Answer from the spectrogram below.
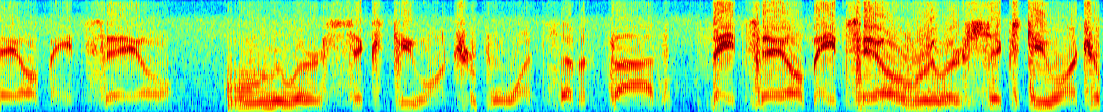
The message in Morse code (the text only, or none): none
